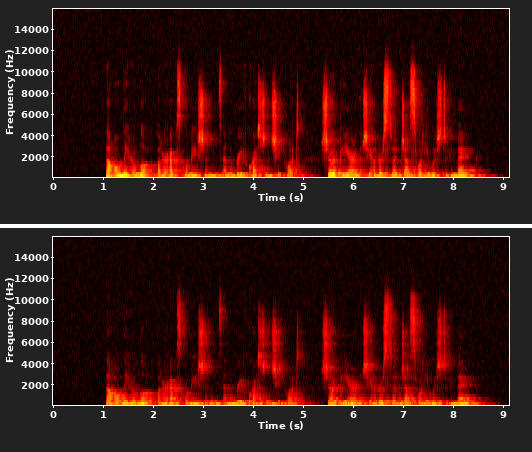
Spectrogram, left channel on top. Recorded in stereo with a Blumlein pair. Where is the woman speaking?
15° left, 1.7 m.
